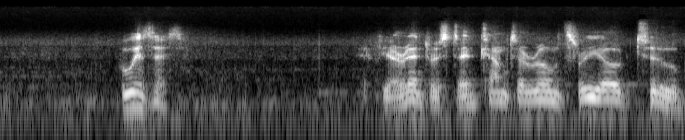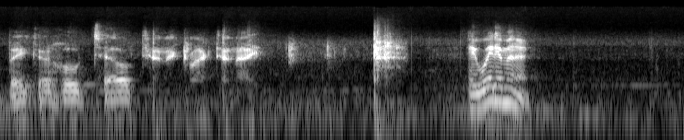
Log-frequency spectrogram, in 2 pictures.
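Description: A middle-aged man speaks tensely into a telephone nearby.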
